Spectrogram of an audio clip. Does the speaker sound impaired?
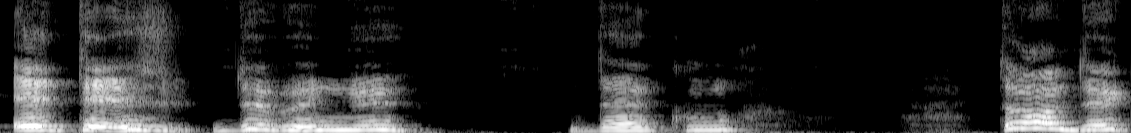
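Yes: ALS (Charcot's disease); progressive muscle atrophy throughout body, leading toward complete paralysis; sees speech therapist; voice very severely affected, gradually deteriorating, articulation problems, not a mental impairment.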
